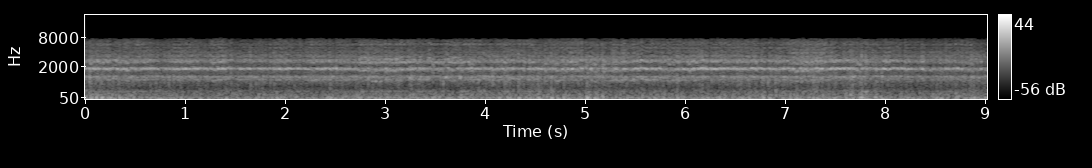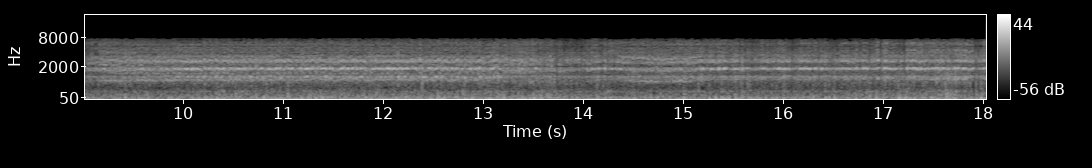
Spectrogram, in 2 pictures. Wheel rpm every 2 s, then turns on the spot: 230, 230, 220, 230, 220, 200, 190, 220, 230.
none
